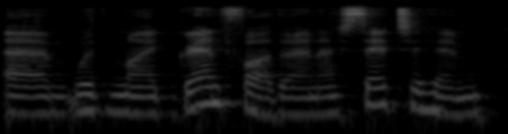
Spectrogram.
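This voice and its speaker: This Yorkshire woman in her fifties works as a business coach, and her accent has been softened by years in South Africa. Low-pitched and speaking at normal speed, she chats warmly as an interview guest, thoughtful, with frequent ums and light laughter.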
